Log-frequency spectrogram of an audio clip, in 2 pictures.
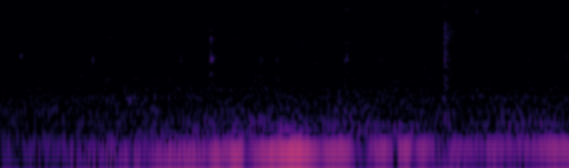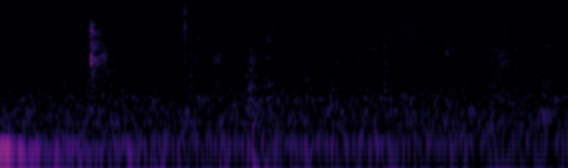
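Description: A woman chewing a mouthful of carrot hot dog in a bun, with a long, low hummed "mmm" from about one to four and a half seconds in, then a few soft mouth clicks and smacks.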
